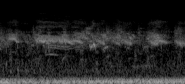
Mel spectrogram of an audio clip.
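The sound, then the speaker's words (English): A dense, continuous chorus of calls from a flock of about 1,000 red-winged blackbirds and grackles settling in the reeds of a wetland at dusk, many overlapping chirps and squeaks blending into a steady chatter, with a low rumble of noise from surrounding infrastructure underneath. “To my joy, about 1,000 red-winged blackbirds and grackles flew in from multiple directions and hunkered down in the reeds.”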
